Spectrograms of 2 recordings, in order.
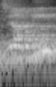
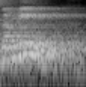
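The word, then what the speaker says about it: ज़मीन: अब जब हमने बोला यहाँ ज, ज के नीचे जब हमने बिंदी लगा दी तो हमारा उच्चारण क्या हो गया, अलग हो गया। तो क्या बोले, ज, क्या बोलते हैं, ज। जैसे जमीन, देखिए क्या बोलेंगे, इसको जमीन नहीं बोलेंगे, क्या बोलेंगे, जमीन।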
